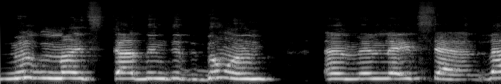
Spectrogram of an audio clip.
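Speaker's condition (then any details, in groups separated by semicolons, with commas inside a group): Cerebral palsy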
